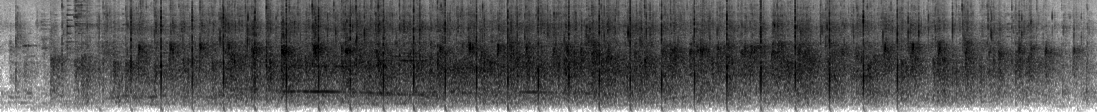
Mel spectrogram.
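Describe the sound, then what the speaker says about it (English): An audience gives a hearty round of applause for a foundation's board members at a gathering, dense clapping sustained throughout at a steady, fairly loud level, with faint crowd murmur mixed in. "I'd love to have all of our board members stand up for a moment for a huge round of applause."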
